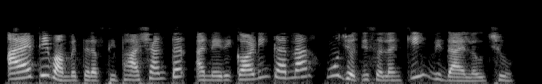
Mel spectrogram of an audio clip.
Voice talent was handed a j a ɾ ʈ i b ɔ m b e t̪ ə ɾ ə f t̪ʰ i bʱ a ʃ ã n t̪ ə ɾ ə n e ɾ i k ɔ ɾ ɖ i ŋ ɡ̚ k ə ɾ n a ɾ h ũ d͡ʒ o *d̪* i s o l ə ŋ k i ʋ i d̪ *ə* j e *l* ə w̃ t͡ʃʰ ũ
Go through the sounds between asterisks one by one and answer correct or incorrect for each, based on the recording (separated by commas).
incorrect, incorrect, correct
